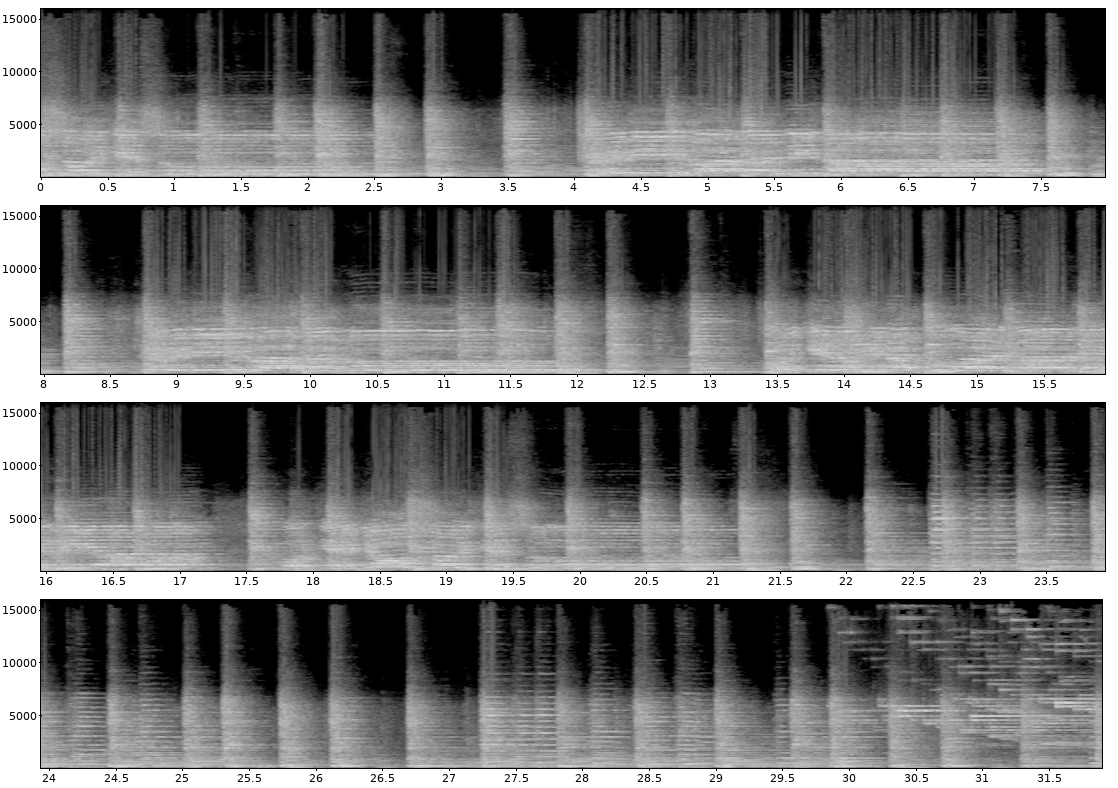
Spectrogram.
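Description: A mixed group of men and women singing together in unison, accompanied by strummed acoustic guitars.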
